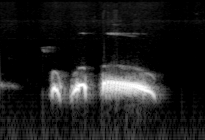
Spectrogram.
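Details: Cooing of a spotted dove, played to stimulate decoy, male and female doves: two short hooked notes quickly followed by one long, steady, gently falling coo, against silence.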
